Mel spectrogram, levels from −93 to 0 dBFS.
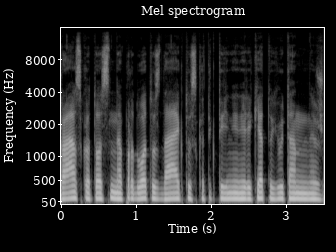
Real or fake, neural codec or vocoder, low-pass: real; none; 14.4 kHz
